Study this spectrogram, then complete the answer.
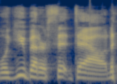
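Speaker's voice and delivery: put-on theatrical delivery. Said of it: "Rachel is the most theatrical".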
